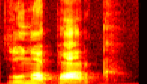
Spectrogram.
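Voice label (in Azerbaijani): "luna-park", Azerbaijani; Orfoqrafiya Lüğəti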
